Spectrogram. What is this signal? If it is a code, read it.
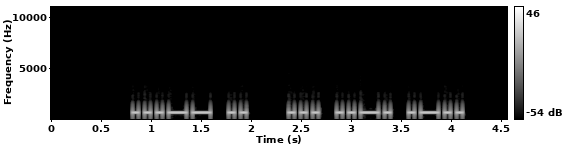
Morse code, heard as a keyed tone, about 20 wpm, 700 Hz. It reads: 3I SFL
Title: Winter Field Day Exchanges 20wpm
